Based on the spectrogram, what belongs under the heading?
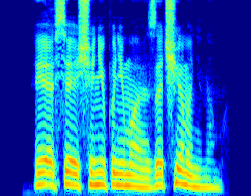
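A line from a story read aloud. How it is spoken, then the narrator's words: Snorted. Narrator (Russian): фыркнула Зора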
